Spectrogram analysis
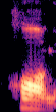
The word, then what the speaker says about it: Hong: create the vibration of the sound of the syllable Hong, H-O-N-G.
